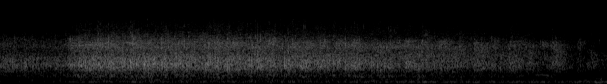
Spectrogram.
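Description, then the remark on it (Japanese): A crowd breaks into sustained applause in praise of the Lord, a dense wash of many hands clapping that swells quickly after a brief quiet start and holds steady, fading only slightly toward the end. “拍手をしましょう。”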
